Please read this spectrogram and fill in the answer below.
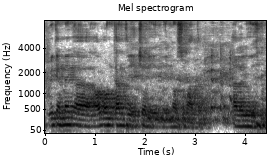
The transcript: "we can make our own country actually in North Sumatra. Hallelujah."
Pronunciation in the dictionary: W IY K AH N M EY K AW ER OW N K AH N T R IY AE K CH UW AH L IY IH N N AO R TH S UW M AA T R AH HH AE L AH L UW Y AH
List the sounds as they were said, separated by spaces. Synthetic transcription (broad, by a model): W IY K AH N M EY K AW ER OW N K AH N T R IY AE K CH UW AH L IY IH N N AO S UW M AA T AH HH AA L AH L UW Y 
